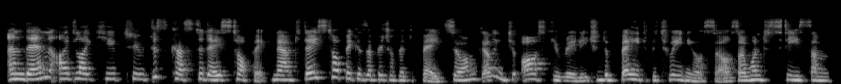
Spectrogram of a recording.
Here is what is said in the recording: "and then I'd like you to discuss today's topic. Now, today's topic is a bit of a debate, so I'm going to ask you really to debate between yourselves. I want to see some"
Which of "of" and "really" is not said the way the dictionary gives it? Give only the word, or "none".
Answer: none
